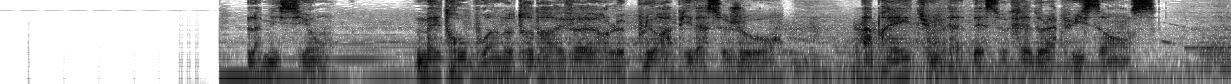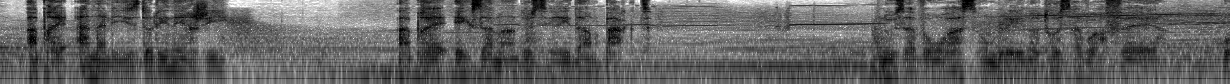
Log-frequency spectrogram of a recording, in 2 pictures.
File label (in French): spot TV; Callaway Golf Design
